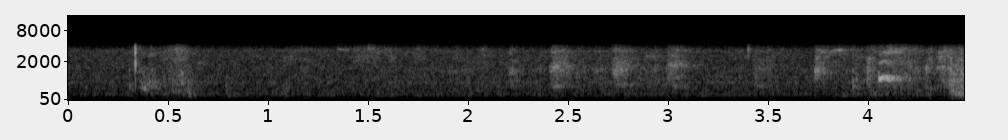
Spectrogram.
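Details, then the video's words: A pet dog barking at lights: scattered short, faint yips and whimpery barks over a steady background hiss, with a louder, sharper yelp near the end. "crazy dog barks at lights"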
